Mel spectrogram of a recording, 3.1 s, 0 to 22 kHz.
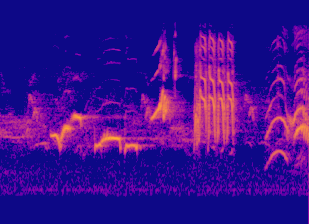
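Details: A young Eurasian blackbird (Turdus merula) in a garden on 23 May 2013 gives a run of varied whistled and slurred notes, a brief harsh buzzy chatter, then quick rising-and-falling whistles.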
